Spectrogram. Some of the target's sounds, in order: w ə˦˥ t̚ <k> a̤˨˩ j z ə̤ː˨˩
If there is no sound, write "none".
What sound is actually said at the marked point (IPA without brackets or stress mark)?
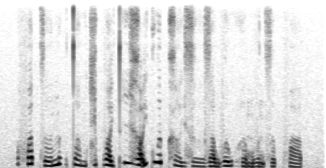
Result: x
